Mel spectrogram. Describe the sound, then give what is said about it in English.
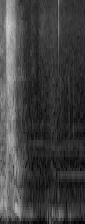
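A single sharp sneeze bursts out at the start, loud and breathy, followed by quiet background noise and faint rustling. “Bless you.”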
